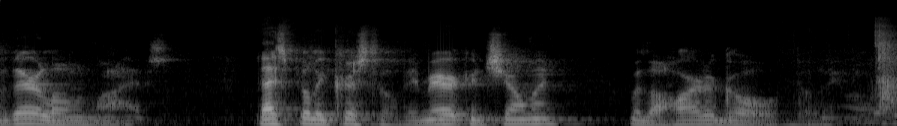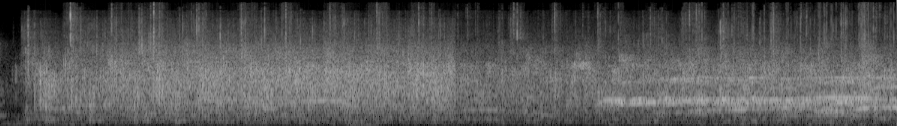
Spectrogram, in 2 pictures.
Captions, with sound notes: of their own lives. That's Billy Crystal, the American showman with a heart of gold. (audience cheering and applauding)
